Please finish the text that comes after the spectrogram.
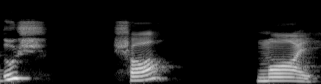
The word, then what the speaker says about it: দুঃসময়: একটা আছে যে তোমার শব্দের মাঝে বিসর্গ থাকলে দৃত্ত হবে খারাপ লাগতেছে রে ভাই ধর দুঃসম সময় এখন এই দুঃসময়টা কি হবে ভাই দৃত্ত উচ্চারণ হবে তাহলে দুষ সম ময় দুঃসময় এতো ভুল দেখছি না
